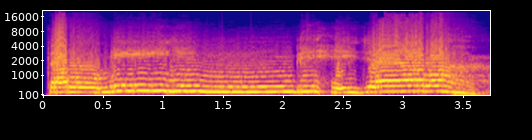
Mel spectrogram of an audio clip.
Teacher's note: ada padanya gunnah, dua harokat yang harus keluar lewat hidung, khayshum.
